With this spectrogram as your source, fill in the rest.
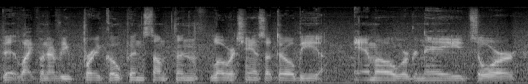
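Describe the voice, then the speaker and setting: Over noticeable background noise and audible room echo, a man speaks at a moderate pace in a fairly low voice. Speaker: gaming YouTuber. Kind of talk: casual monologue. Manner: hesitant, many fillers.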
